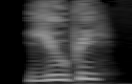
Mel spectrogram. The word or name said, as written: YUPPIERS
